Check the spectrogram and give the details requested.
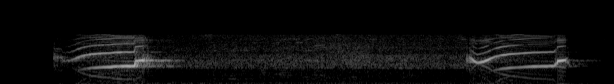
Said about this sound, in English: The owls in the wood behind me call once, twice. It seems too sleepy a sound for hunters.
